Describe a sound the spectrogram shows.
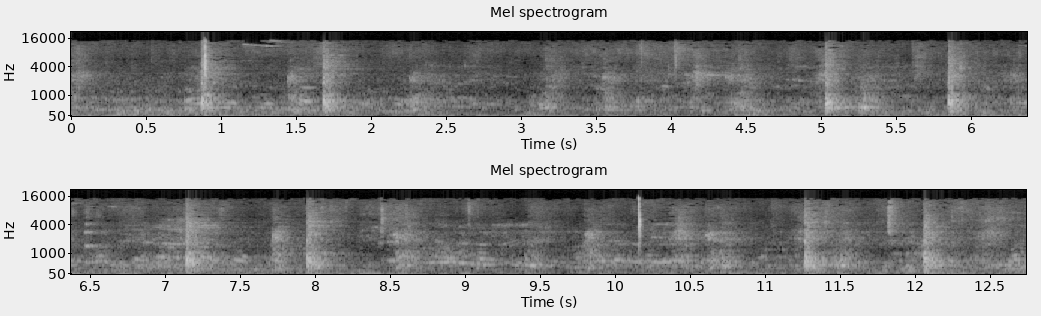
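Train wheels clack in a repeating rhythm over rail joints.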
